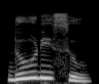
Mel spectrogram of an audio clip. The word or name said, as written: ತುಟಿಸು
